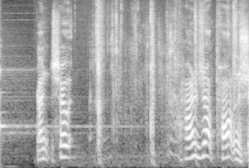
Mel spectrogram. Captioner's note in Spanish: sonido de morder pretzel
